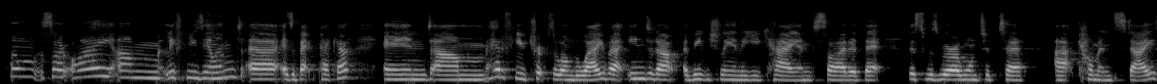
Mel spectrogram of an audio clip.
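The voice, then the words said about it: Non-British English accent. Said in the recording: “not a particularly British accent you have”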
